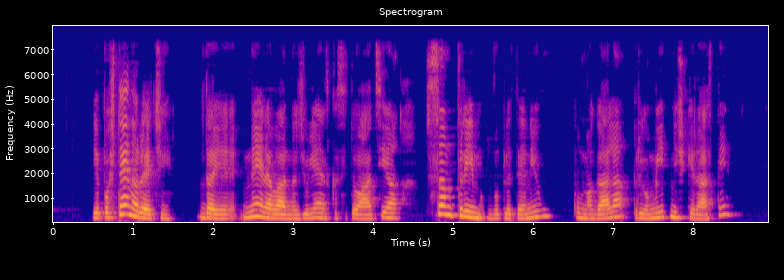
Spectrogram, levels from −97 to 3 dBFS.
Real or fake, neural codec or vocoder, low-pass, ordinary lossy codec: real; none; 7.2 kHz; none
